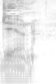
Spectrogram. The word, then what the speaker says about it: Doon: So I wrote the tune Down the Dune. – But spelled it D-O-O-N.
